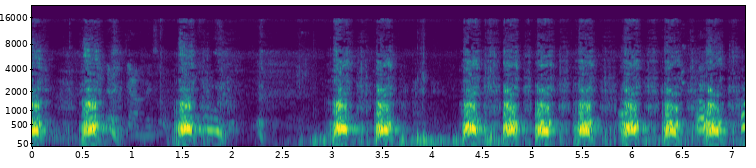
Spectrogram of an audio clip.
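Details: Deep barking from a black male Tibetan Mastiff, known locally as Bhote kukur, in Eastern Nepal: a few spaced barks, then a steady series of heavy woofs about every third of a second.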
